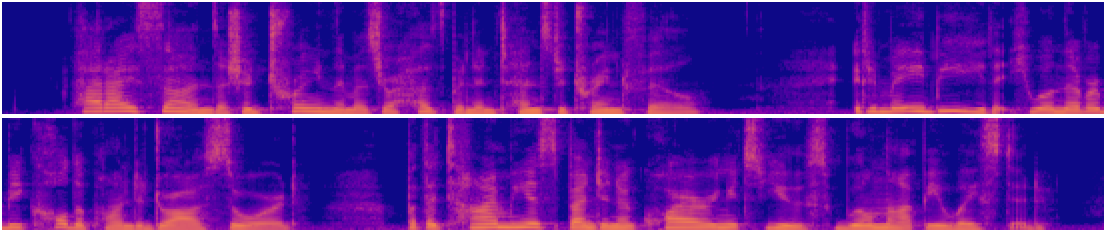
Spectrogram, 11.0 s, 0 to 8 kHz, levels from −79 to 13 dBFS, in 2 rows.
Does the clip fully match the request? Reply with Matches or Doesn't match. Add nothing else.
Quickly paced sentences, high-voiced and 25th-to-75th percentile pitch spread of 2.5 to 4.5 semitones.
Matches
